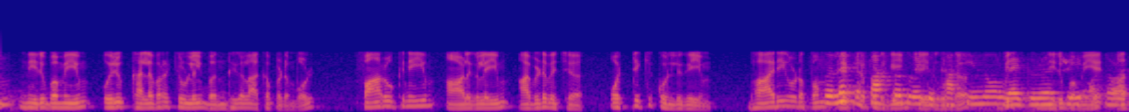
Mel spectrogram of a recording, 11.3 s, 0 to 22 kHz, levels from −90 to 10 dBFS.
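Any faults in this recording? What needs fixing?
Nothing stood out on listening to this speech, so there is nothing that needs fixing.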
